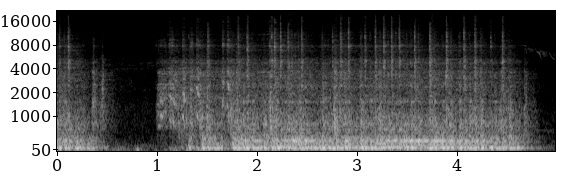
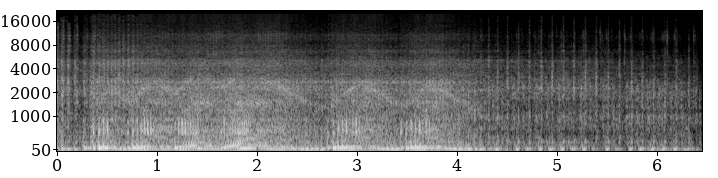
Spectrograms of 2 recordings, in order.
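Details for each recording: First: BMW F650 warming up with intake restricted by drilled holes (two per cover): engine catches after cranking and settles into a steady, slightly uneven beat while balancing too much versus too little air. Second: BMW F650 motorcycle with no choke, after ignition coil work: fires promptly, revs cleanly through a few blips and drops back to a steady, even idle pulse. Starts and runs healthy.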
